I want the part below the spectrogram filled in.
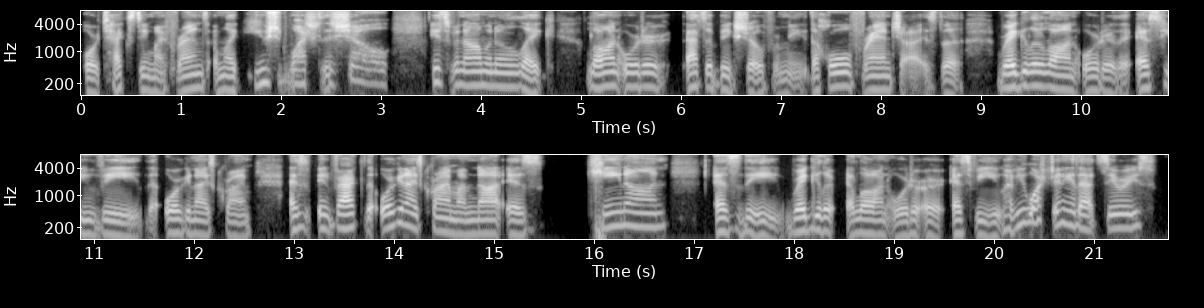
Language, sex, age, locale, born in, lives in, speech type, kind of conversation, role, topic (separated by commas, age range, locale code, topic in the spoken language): English, female, 60-64, en-US, United States, United States, conversation, unstructured, none, What TV show would you recommend to absolutely everyone?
